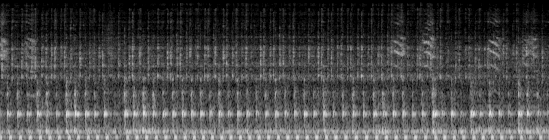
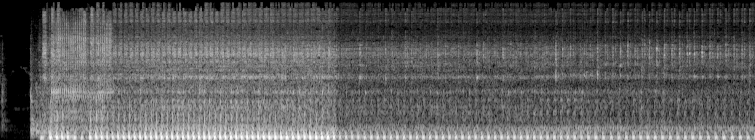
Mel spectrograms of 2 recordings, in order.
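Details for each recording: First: Old Suzuki Smash motorcycle idling with a rough "klok-klok" knock about twice a second that speeds up and slows down with engine rpm. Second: Suzuki Smash motorcycle idling after rebuild with crankshaft bearings, connecting rod and piston replaced; steady even putter with no knocking, intake sucking noise because carburetor has no air filter; previously very rough clunking engine.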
